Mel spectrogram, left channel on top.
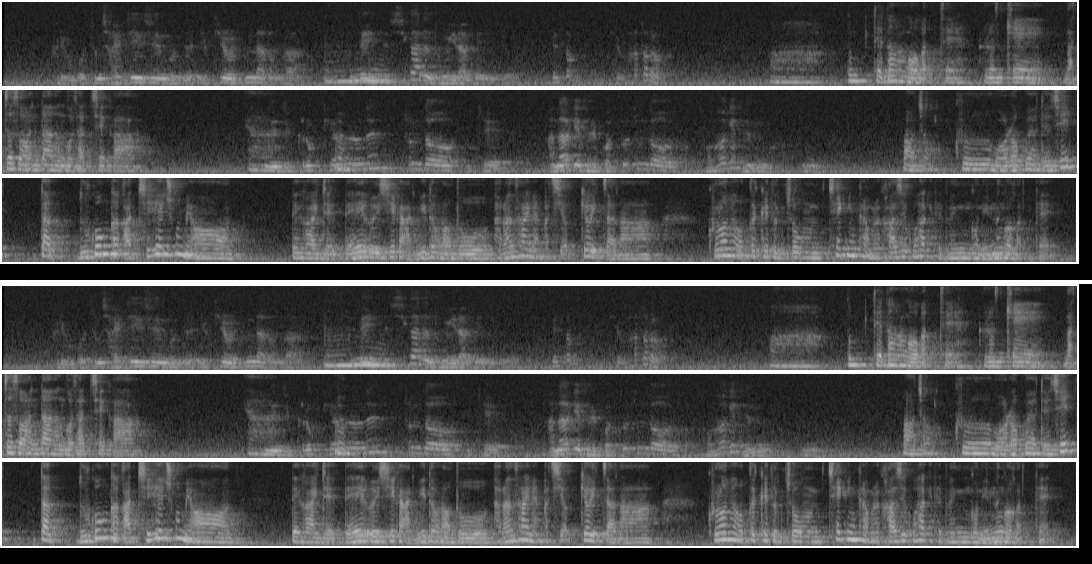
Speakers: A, in the centre; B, on the right (about 35°).
A: 그리고 뭐 좀 잘 뛰시는 분들은 6km를 뛴다던가
B: 음.
A: 근데 이제 시간은 동일하게 이제 해서 이렇게 하더라고.
B: 와, 좀 대단한 것 같아. 그렇게 맞춰서 한다는 것 자체가. 야,
A: 근데 이제 그렇게 하면은
B: 응.
A: 좀 더 이렇게 안 하게 될 것도 좀 더 더 하게 되는 것 같고.
B: 맞아. 그 뭐라고 해야 되지? 일단 누군가 같이 해주면 내가 이제 내 의지가 아니더라도 다른 사람이랑 같이 엮여 있잖아. 그러면
A: 그치.
B: 어떻게든 좀 책임감을 가지고 하게 되는 건 있는 것 같아.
